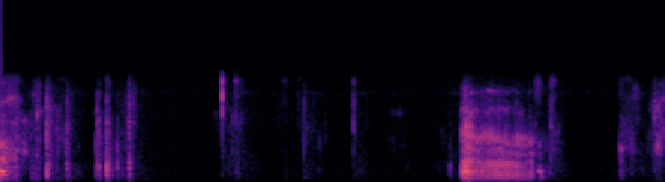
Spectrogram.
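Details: Maggie O'Brien, a British bulldog, seeks attention with short snuffly bursts, then a loud rasping growl-like moan of about a second and a half, ending with a softer grunt; faint clicks between.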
